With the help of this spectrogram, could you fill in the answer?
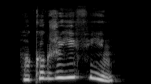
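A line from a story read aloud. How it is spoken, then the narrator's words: Confused question. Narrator (Russian): растерянно спросил ничего не понимающий Никодимыч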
